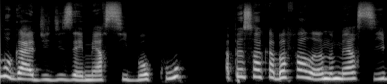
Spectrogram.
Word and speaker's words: beaucoup: O U não tem som de I, como em menu, e o U não tem som de U, como em merci beaucoup.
